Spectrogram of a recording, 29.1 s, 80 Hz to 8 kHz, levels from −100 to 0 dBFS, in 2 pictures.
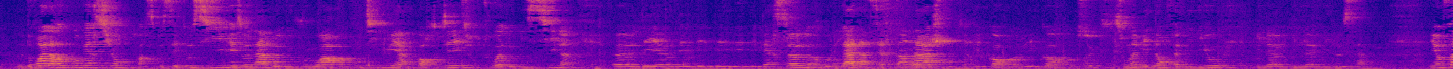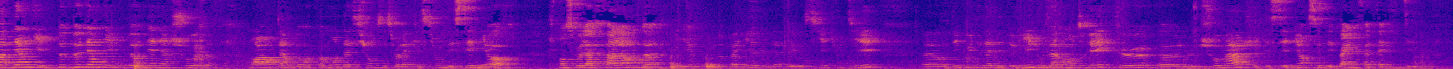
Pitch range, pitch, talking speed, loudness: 210-245 Hz, 225 Hz, 200 wpm, -41 LUFS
